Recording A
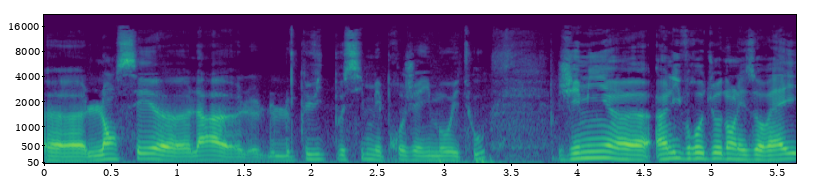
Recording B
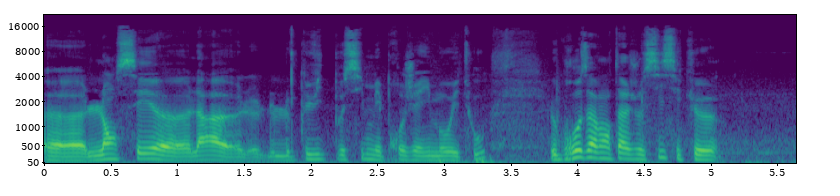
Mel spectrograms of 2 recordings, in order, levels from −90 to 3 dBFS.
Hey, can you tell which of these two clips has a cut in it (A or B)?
A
